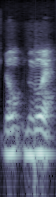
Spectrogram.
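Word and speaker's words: Nguyen: Could you pronounce that for me that you uh his last name was Nuen?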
